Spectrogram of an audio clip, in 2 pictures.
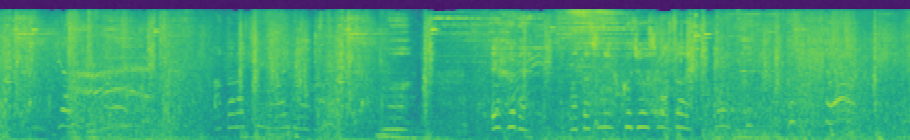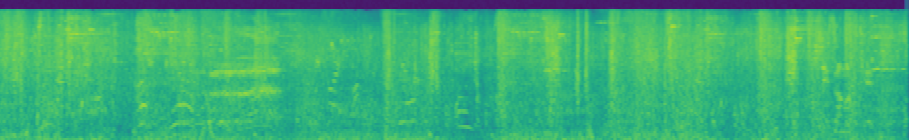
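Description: Sword slashes and explosions crash rapidly in a fast fight.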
